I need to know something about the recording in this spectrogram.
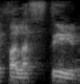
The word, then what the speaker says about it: Palestine: getting it all wrong he will say falestine not Palestine because they can't pronounce the P as well quite often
